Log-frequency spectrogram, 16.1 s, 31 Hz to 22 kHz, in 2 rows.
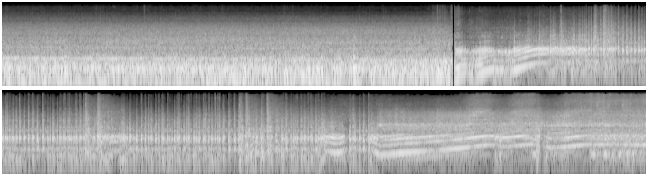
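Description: A steady engine drone heard from inside a car. Then, about six seconds in, a turbocharged Nissan Skyline R34 revs with sharp exhaust pops and crackles, and near the end accelerates hard away through several gears, its pitch rising and dropping back at each shift.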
